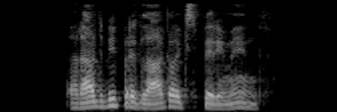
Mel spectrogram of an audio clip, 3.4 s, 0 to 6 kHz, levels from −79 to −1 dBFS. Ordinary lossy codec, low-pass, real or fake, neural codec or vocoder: MP3, 32 kbps; 5.4 kHz; real; none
